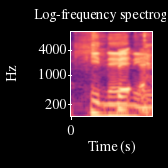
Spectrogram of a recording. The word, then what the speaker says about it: Hineni: Okay, Hineni. That's how you say it in Hebrew.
